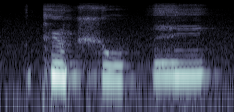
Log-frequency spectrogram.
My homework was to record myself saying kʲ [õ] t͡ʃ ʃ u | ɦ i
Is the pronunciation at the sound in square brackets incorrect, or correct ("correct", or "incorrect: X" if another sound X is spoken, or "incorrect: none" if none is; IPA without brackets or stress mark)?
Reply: correct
